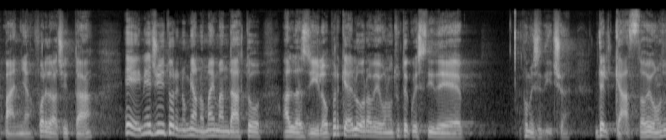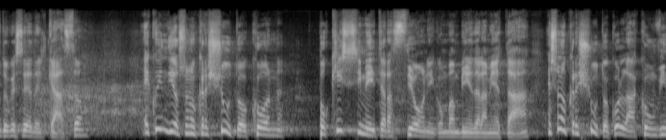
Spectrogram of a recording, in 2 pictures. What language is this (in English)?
Italian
